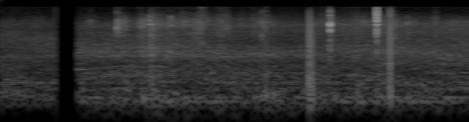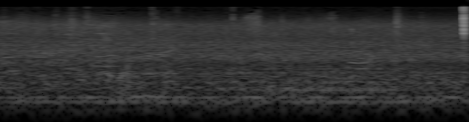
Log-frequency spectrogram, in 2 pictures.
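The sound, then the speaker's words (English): A person heads down into a busy subway station: a steady wash of crowd murmur and echoing noise, with a few sharp footsteps or knocks and a brief cut near the start. “I'm about to go down in the subway here.”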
